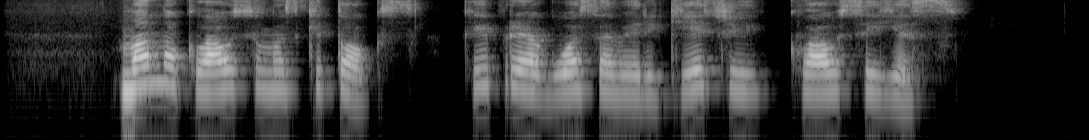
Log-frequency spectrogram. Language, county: Lithuanian, Vilnius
